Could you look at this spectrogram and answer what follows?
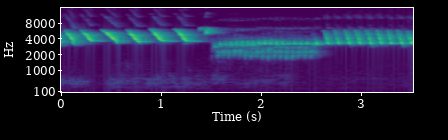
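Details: Canário-do-reino, the Belgian canary, sings five or six loud sweeping downslurred notes, then a lower buzzy rattling trill, and closes with a quick run of high pulsed notes.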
